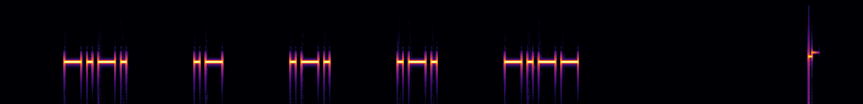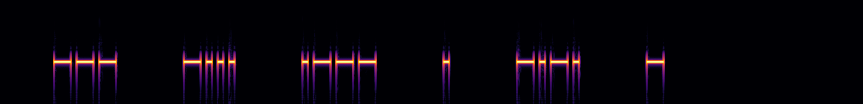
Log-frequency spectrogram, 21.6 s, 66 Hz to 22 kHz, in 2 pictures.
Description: Morse code, heard as a keyed tone, about 17 wpm, spaced as for 8 wpm, 700 Hz. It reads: CARRY OBJECT
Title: 4x Character Spacing - Top 500 Words - 17wpm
